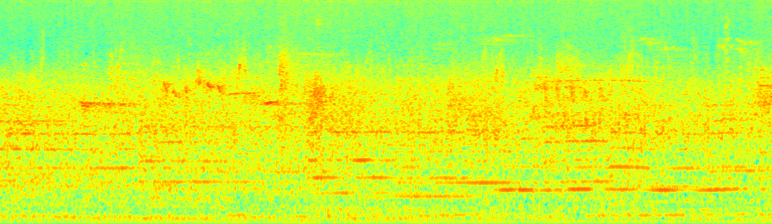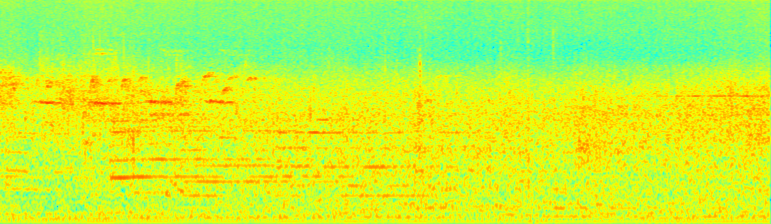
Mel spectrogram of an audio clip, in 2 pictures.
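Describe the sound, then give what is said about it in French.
A bus drives along with a steady, loud engine rumble and droning road noise that holds constant for the whole stretch, with no voices. “Enfin, le bus arrive.”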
